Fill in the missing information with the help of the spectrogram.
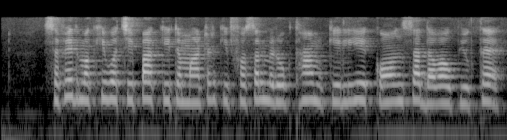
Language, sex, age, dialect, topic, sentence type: Magahi, female, 25-30, Western, agriculture, question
